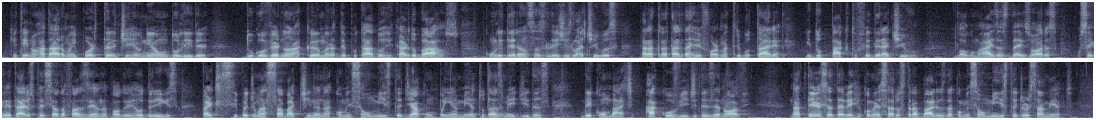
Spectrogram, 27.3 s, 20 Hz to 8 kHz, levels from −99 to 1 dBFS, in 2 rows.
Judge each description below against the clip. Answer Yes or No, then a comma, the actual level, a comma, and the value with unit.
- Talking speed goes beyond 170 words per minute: No, average, 145 wpm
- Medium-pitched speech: No, low, 120 Hz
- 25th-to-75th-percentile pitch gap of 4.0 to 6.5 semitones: No, average, 3.0 semitones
